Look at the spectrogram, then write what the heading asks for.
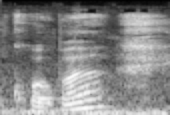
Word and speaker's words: Kwoba: Quoba. Am I pronouncing your last correct?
